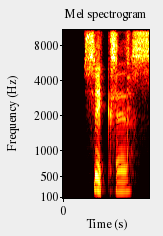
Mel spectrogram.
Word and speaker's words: sixth: So, so I'll spell it. S-I-X-T-H. Sixth. – Sixth. – Sixth. Yes. – Yes. But like saying it fast, you don't really say the T-H very pronunciated. – Right. Those the sixth, the X and the H.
